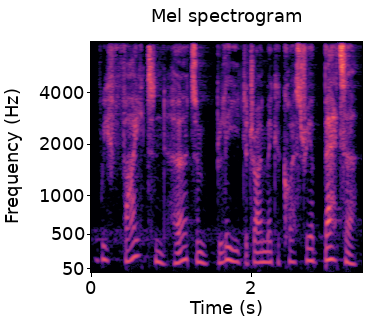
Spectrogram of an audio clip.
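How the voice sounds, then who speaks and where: Man voicing a distraught, tearful pony mare, pitched up. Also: normal speed, warm tone, slight background noise, lightly acted. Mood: anguished despair. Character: sobbing distraught female pony, despairing and pleading. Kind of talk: dramatised audiobook reading.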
